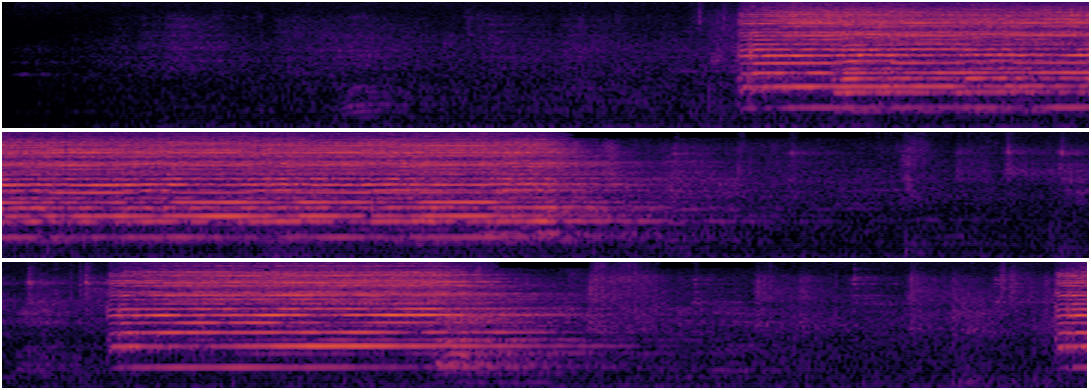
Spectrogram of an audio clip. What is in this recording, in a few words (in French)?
Alarme de sapeurs-pompiers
